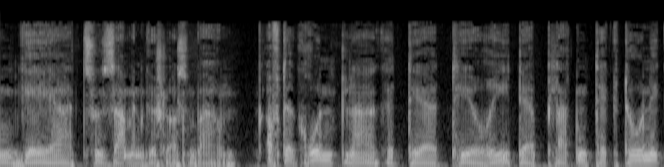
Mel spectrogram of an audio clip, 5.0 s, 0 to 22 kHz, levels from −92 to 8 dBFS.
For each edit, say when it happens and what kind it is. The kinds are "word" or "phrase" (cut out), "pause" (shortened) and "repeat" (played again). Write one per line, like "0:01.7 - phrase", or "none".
0:01.9 - pause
